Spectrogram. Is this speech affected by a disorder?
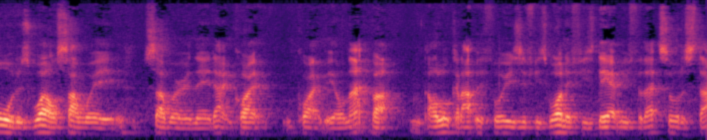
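No.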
